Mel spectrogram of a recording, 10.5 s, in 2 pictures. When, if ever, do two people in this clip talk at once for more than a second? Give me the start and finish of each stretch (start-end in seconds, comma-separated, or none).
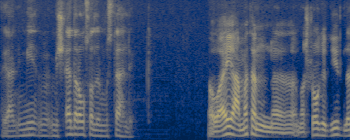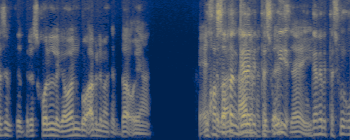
8.3-10.0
